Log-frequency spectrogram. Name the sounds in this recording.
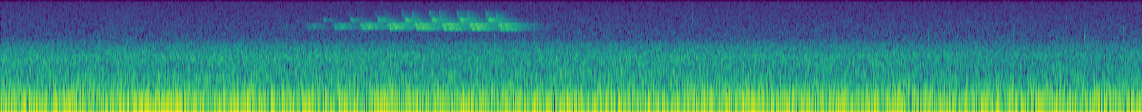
Ovenbird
